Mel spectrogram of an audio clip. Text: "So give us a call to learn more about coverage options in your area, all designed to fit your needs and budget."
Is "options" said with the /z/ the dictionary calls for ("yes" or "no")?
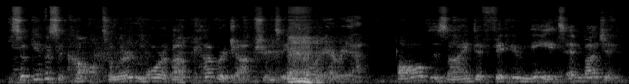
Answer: yes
